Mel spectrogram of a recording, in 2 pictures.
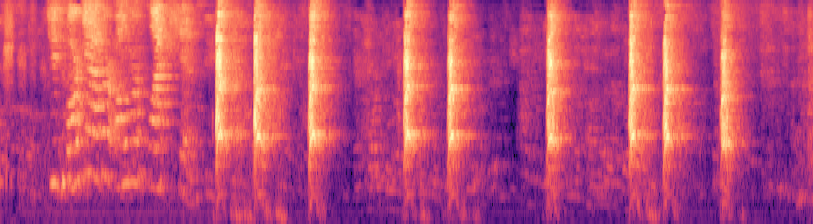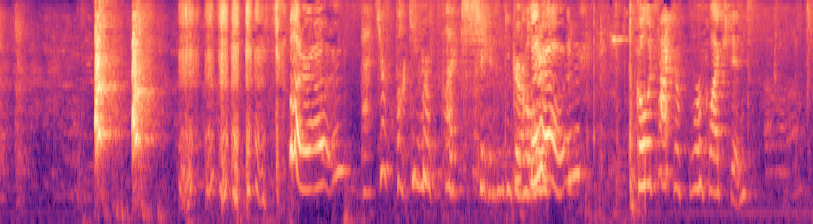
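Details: Dog confronting its reflection with a run of sharp, evenly spaced barks, then a busier stretch of mixed tonal, whiny sounds and more barks toward the end.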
